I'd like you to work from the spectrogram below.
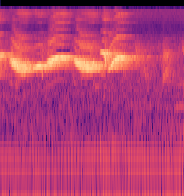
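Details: Skylark kept in a cage, sounding a short, loud run of slurred, warbling high notes that rise and dip, then trail off into quiet, over a faint low hum.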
